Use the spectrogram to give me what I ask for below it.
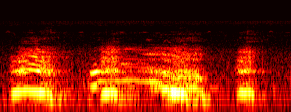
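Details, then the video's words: Lion from Somali wildlife: a rhythmic string of low, grunting roars, about one a second, with a longer drawn-out call in the middle and a short final grunt. "Cod libaax ( lion sound)"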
